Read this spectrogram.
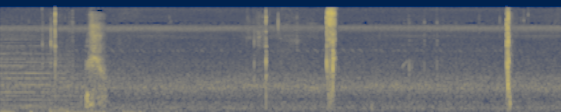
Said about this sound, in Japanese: さあ聞こえましたでしょうかえー、っといつもと録音環境が全く違うからこれが本当に収録されているのかどうか全く分かりませんがただいまレモン堂をの缶を開けたところです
